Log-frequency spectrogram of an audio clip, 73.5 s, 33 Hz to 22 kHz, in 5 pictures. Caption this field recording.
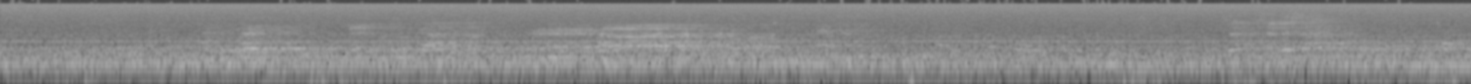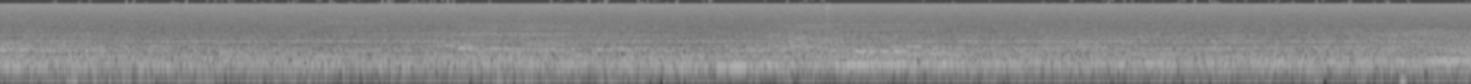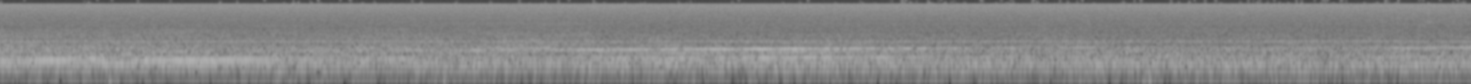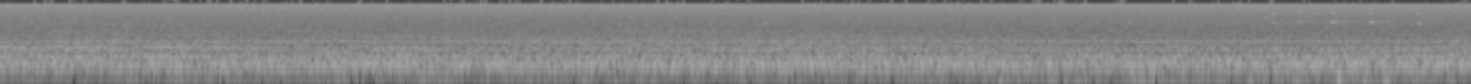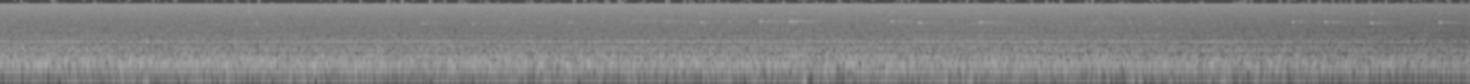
The ambiance of deep night, silent city noise, some (drunk?) french men approaching under the building passage and proceeding further in the distance. Nice morphing of ambiance from the distance, under the passage, echoes in the square. Recorded with Zoom H4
